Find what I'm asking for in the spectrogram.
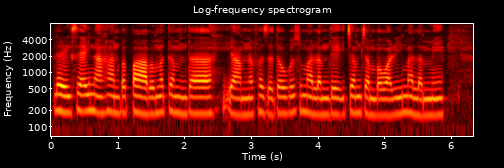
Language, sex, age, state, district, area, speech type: Manipuri, female, 18-30, Manipur, Tengnoupal, rural, spontaneous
